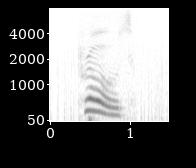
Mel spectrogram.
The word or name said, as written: prose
